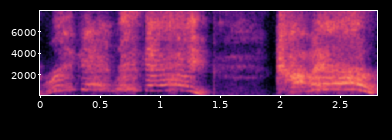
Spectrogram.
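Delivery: mock very high, very slow, drawn-out scream. Retelling spotting creatures while fishing, calling a friend over: retelling own scream. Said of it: "I'm screaming".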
